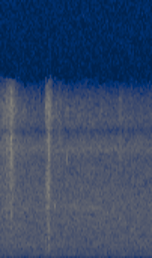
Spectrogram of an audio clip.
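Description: Near silence: faint steady background hiss with two small clicks about half a second apart early on.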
